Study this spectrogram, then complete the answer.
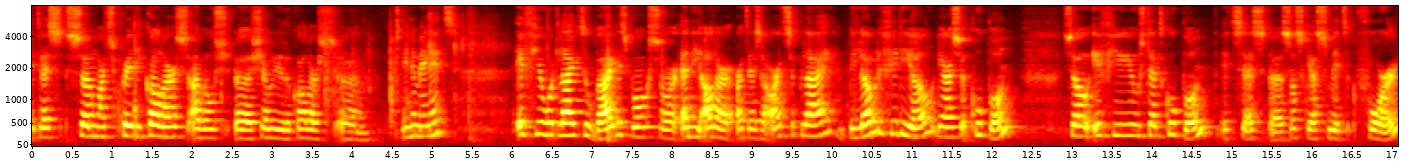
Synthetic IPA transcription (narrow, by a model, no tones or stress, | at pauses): ɪthɛz̥soʊmʌt͡ʃpɹɪɾikʰɔlˠə˞za̰ɪwɪlˠʃoʊjuðəkʰʌlˠə˞z | ɪ̃nəmɪnɨt | ʔɪfjuwʊdˡlaɪk̚tubajðɪsbʊksə˞ʔɛniʔʌðə˞ɑɹtɛzə̰ʔɑɹtsəplajb̥iloʊdəvidioʊðəɹzəkʰupɔn | soʊʔɪfjujuːzdɨtkupɔnʔɪtsɛz̥sɑskiasmɪθfɔɹ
